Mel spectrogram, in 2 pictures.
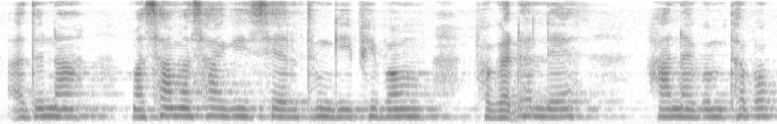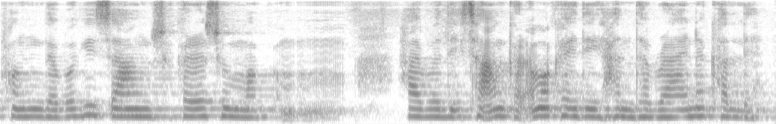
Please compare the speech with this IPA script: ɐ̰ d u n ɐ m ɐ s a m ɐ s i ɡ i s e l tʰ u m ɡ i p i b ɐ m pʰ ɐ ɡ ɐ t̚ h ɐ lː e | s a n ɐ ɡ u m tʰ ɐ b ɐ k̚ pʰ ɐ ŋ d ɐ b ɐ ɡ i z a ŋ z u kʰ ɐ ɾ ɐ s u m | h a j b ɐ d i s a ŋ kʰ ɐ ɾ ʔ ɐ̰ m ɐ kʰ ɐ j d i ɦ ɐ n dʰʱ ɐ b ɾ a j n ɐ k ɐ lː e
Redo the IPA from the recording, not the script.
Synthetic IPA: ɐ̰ d u n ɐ m ɐ s a m ɐ s a ɡ i s e l tʰ u ŋ ɡ i pʰ i b ɐ m pʰ ɐ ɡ ɐ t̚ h ɐ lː e | h a n ɐ ɡ u m tʰ ɐ b ɐ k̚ pʰ ɐ ŋ d ɐ b ɐ ɡ i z a ŋ s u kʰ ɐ ɾ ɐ s u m | h a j b ɐ d i s a ŋ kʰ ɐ ɾ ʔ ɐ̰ m ɐ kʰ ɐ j d i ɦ ɐ n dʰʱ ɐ b ɾ a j n ɐ kʰ ɐ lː e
